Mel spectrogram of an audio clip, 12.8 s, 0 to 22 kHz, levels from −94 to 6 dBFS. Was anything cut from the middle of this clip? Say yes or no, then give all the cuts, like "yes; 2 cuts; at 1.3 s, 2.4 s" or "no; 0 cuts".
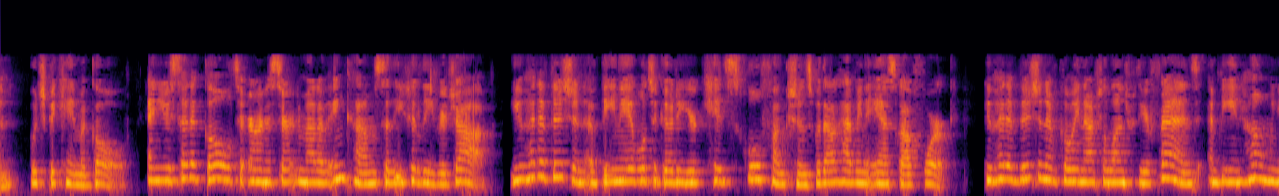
yes; 3 cuts; at 1.4 s, 5.0 s, 9.7 s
